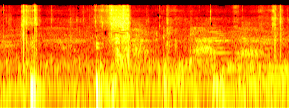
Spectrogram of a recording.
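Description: A knife peeling the dry papery skin off a red onion: a sharp click about a quarter of a second in, then a crackly tearing sound about a second in. Two short, low, voice-like sounds come with them.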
